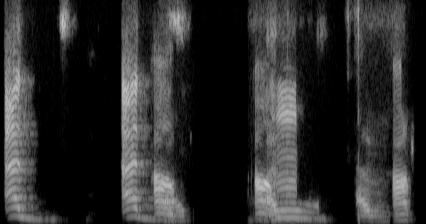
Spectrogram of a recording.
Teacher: huruf dad ada dua tepi lidahnya ya, sisi lidahnya ini bertemu dengan gigi geraham atas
